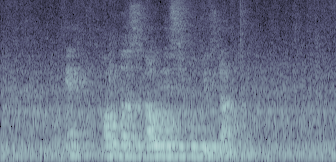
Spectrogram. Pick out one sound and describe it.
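A man speaks briefly in a room.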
